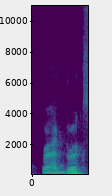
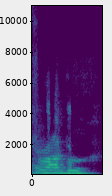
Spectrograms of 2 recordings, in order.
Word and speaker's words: Radbruch: Um which was on um Radbruch's formula. Gustav Radbruch. I'm not sure that I pronounce it correctly.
